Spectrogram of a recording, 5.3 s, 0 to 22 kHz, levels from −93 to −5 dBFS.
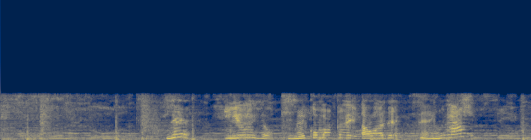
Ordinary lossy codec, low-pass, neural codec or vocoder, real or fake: none; 7.2 kHz; vocoder, 22.05 kHz, 80 mel bands, HiFi-GAN; fake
